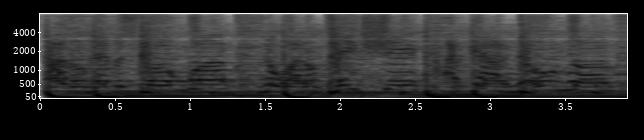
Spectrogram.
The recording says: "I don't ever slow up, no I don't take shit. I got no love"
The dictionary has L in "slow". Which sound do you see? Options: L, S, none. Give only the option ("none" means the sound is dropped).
none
